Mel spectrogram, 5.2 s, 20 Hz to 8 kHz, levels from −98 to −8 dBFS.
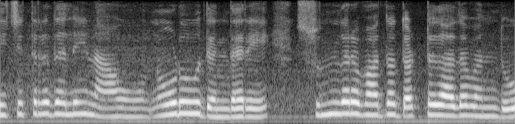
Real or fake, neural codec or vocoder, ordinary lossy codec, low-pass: real; none; none; none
